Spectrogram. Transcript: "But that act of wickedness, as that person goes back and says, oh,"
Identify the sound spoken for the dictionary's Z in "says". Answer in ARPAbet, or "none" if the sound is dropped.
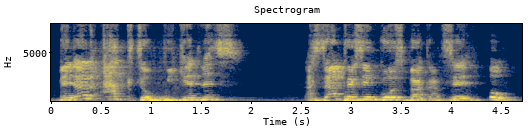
none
